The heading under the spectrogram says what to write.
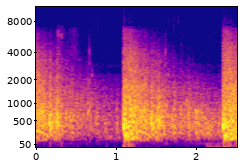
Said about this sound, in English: This dang blasted lock won't budge. Even shooting at it don't work.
